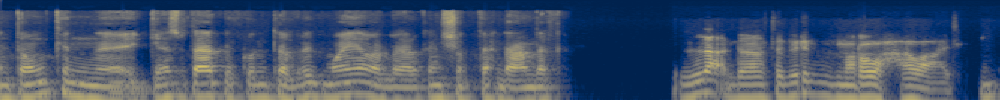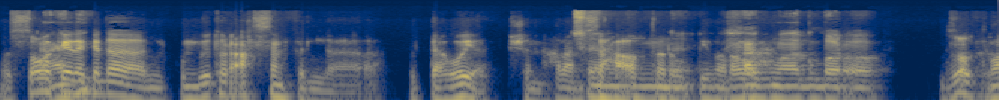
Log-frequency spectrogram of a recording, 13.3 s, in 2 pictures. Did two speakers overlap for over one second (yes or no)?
yes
